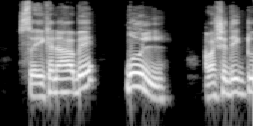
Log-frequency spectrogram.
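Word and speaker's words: قُلْ: কুল কফলাম পেশ কুল এটা কিন্তু আমাদের গলার ভিতর থেকে উচ্চারণ করতে হবে কুল অনেকে বলে থাকি কুল এখানে হবে কুল আমার সাথে একটু উচ্চারণ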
